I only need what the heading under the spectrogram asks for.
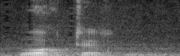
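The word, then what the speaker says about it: Wachter: ये है असल में फॉरेन वर्ड है ना, ठीक है, लेकिन उस लैंग्वेज में थोड़ा डिफरेंट होगा, लेकिन अडॉप्ट करके इंग्लिश में इसे वक्त जो है वो प्रोनाउंस करते हैं, वॉशर या वाटर की बजाय वॉक्टर।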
